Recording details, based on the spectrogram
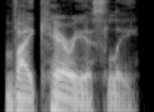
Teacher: this adverb has five syllables and the stress is on that second syllable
